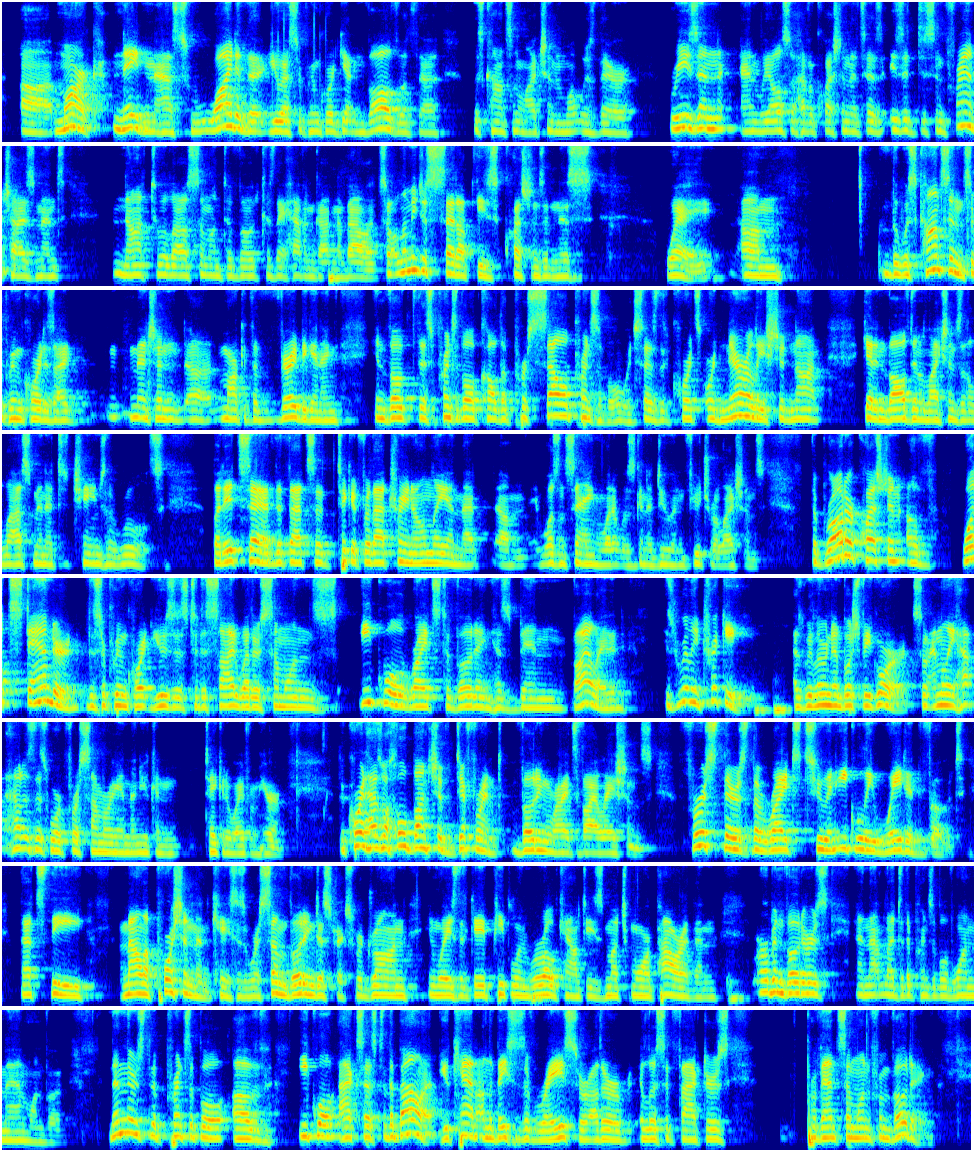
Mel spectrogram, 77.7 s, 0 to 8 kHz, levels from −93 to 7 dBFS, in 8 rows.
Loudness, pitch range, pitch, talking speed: -26 LUFS, 145-180 Hz, 160 Hz, 195 wpm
